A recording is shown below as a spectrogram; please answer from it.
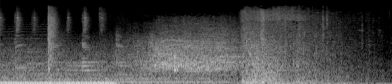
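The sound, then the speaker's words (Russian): A car engine roars under hard acceleration with the pedal pressed to the floor. A heavy, loud low rumble opens and drops off after about a second, giving way to a broad rushing noise that surges again briefly before easing. “Прыгаю за руль, педаль в пол. Гоню, как Уокер Пол. Гоню, как Усейн Болт. И на спидометре, наверное, уже 200.”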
